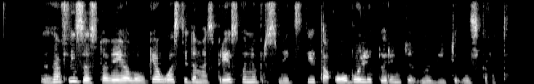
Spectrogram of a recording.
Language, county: Lithuanian, Kaunas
